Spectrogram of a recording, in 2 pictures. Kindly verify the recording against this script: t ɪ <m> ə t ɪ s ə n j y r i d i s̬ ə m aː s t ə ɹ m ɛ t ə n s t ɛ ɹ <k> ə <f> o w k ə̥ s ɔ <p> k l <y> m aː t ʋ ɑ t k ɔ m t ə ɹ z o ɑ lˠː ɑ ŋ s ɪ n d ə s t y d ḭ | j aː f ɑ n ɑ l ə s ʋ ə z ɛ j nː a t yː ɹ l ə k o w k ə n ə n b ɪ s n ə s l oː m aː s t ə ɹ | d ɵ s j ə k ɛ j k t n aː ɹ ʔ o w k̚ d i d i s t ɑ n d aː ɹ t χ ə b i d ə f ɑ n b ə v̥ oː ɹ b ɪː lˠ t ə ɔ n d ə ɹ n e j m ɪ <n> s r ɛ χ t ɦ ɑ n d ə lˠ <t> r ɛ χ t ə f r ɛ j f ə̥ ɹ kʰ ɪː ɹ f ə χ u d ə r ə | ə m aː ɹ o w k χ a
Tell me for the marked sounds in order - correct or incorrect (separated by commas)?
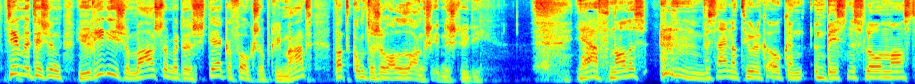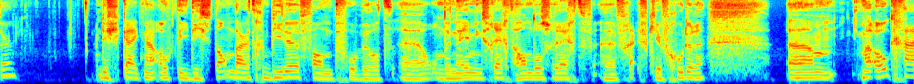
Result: correct, correct, correct, correct, incorrect, incorrect, incorrect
